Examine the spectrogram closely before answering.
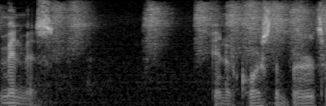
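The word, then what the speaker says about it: Minmus: then we're going to get to minimus or well, let me let me word it correctly. Pronounce. All right. So, we're going to get to the month. Then, we're going to get to Minmiss.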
